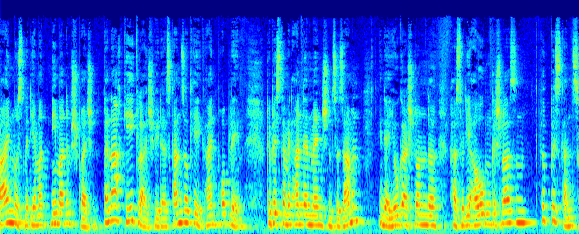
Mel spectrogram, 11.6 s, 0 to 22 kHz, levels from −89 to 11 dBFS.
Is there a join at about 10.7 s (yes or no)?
yes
